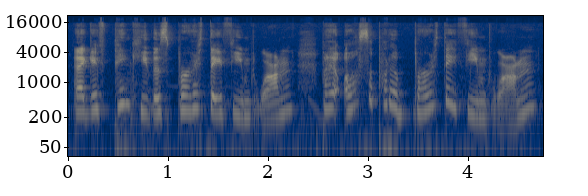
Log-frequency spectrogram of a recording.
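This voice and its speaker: A young woman giving bubbly, excitable gameplay commentary and giggling often. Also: sits high, moderate pace, soft background music. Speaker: gaming YouTuber.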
